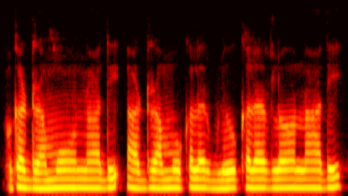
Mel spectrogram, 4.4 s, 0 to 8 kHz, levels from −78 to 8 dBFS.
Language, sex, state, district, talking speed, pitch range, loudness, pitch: Telugu, male, Telangana, Mahabubabad, 135 wpm, 135-140 Hz, -15 LUFS, 135 Hz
